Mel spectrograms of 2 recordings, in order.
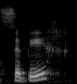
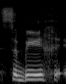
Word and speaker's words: sabich: So my go-to for that is something called sabich. And I'm not choking, but that's literally the pronunciation. It's with a at the end, so apologies. But sabich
